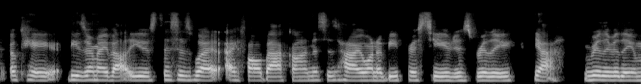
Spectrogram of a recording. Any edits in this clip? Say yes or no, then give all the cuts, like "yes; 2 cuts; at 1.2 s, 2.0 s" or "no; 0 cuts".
yes; 1 cut; at 5.2 s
